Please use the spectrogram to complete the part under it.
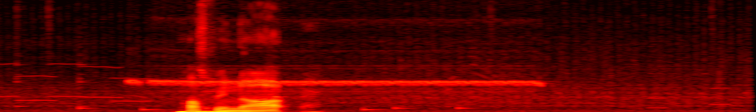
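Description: A bright electronic tone rings out steadily, then stops.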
